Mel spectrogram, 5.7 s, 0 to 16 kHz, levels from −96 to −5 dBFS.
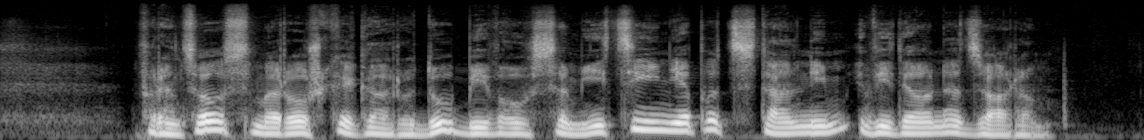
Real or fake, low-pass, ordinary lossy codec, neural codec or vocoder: fake; 14.4 kHz; none; vocoder, 44.1 kHz, 128 mel bands every 256 samples, BigVGAN v2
